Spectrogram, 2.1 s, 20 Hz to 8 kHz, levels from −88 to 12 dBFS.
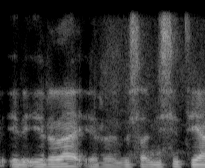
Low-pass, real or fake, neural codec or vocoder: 7.2 kHz; real; none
